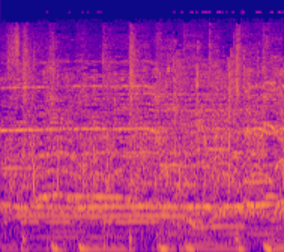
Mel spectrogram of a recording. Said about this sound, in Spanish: Menos mal que son gratis los aplausos, ¿no?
